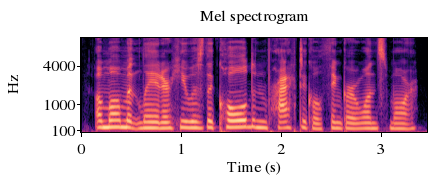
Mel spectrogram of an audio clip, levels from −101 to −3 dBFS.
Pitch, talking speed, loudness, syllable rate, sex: 205 Hz, 210 wpm, -18 LUFS, 5.5 syllables/s, female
